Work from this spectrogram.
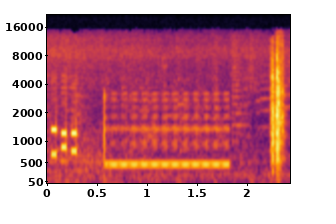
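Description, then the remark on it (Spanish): Three quick keypad beeps from a telephone being dialed by a man calling his boss, followed by a long steady electronic tone and a brief rustling click at the end, clear with no talking. “Pronto un chino le llama por teléfono a su jefe y le dice...”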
